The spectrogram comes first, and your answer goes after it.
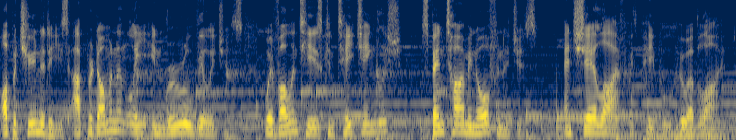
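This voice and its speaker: A man delivers a steady, informative scripted narration. His voice sits a little high for a man. Guitar music plays clearly under him.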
